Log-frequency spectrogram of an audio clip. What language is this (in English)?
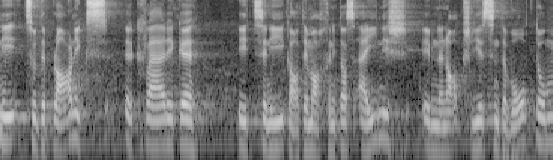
Swiss German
